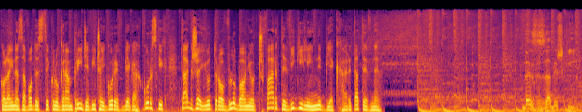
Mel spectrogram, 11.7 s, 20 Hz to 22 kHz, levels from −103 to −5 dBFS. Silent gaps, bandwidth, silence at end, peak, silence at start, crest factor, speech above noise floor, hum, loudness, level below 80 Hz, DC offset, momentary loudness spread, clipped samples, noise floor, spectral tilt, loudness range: none; 15.5 kHz; 0 s; -2 dBFS; 0 s; 14 dB; 22 dB; none; -15 LUFS; -32 dBFS; under 0.1%; 14 LU; under 0.1%; -36 dBFS; -6 dB/octave; 10 LU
